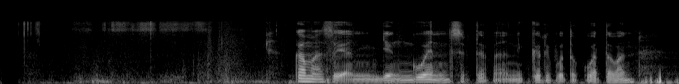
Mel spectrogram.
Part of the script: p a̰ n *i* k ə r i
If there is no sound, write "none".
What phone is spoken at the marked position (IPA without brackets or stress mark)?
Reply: i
